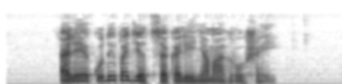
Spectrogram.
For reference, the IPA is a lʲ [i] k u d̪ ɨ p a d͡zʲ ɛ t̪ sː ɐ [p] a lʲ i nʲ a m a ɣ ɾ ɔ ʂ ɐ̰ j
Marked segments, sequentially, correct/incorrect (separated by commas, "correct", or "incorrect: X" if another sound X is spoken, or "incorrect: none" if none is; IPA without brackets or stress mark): incorrect: ɛ, incorrect: k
